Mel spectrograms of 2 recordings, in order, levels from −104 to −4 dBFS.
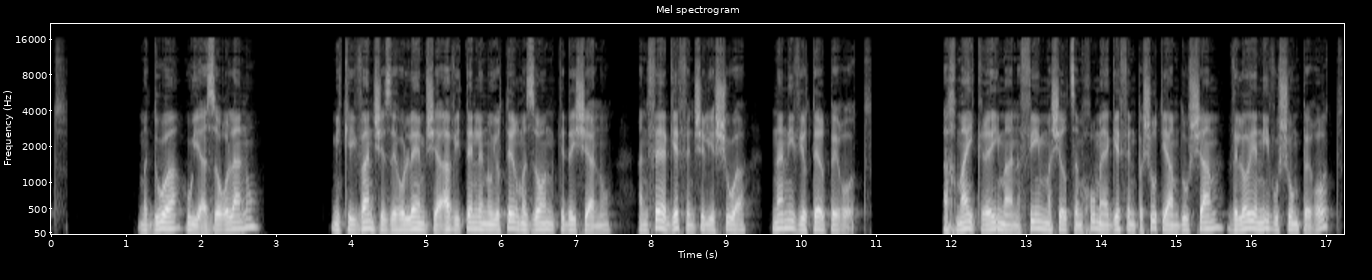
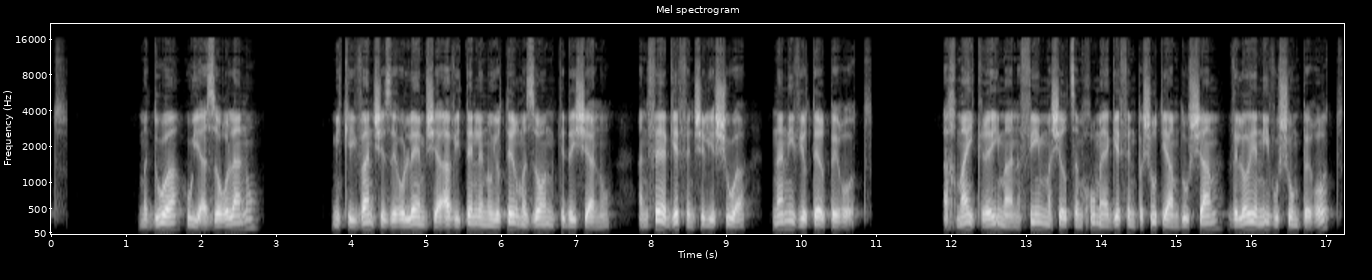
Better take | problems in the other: first | thin; somewhat; fading below 300 Hz

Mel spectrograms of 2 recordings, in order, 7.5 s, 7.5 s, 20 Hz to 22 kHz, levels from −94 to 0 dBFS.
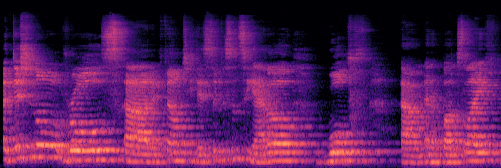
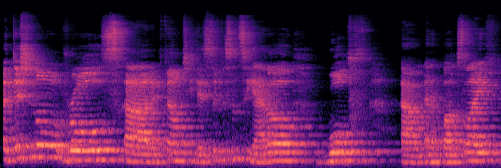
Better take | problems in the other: neither | room echo; noticeable; dies away in 1 s; the same in both // off-mic speech; somewhat distant; the same in both

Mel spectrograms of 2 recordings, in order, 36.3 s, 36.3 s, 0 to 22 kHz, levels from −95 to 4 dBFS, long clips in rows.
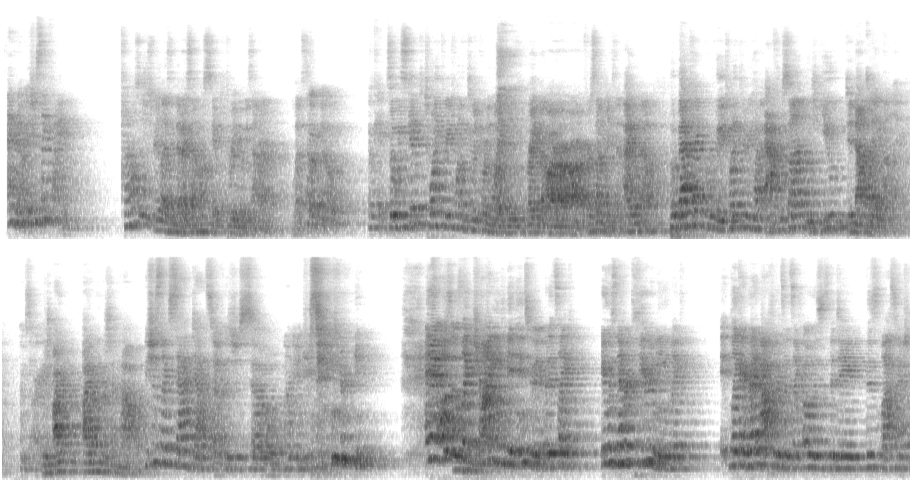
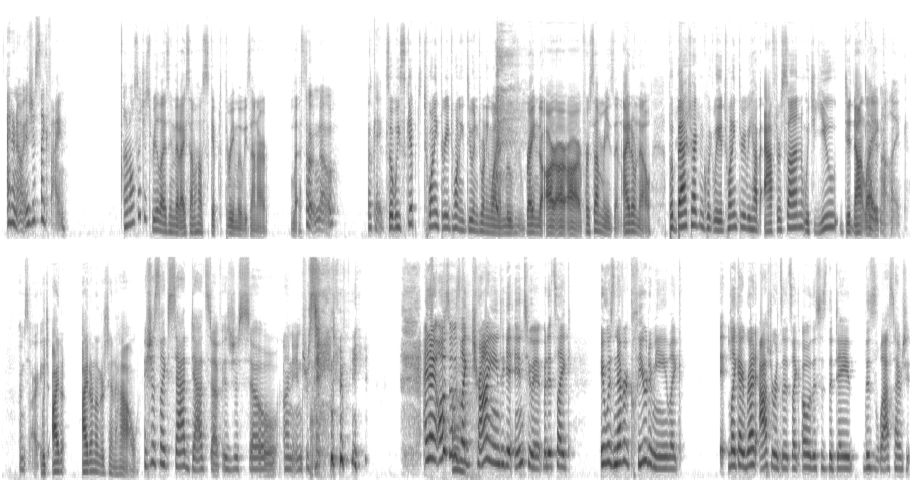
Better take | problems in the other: second | off-mic speech; far // room echo; strong; dies away in 1.3 s

